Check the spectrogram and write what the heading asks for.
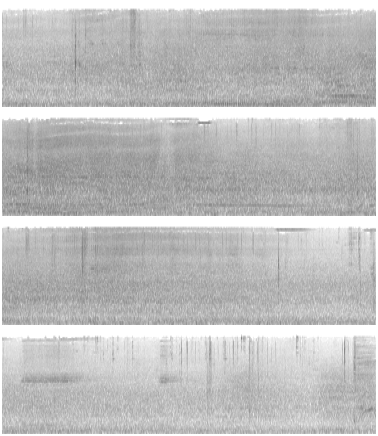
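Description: Road traffic on a city street: a steady rush of car engines and tyres that grows louder a few seconds in and slowly fades toward the end.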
